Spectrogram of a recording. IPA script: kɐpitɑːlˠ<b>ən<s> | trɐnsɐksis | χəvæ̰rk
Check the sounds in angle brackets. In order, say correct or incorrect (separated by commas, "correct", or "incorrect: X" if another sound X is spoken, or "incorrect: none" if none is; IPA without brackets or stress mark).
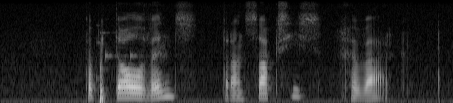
incorrect: v, correct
